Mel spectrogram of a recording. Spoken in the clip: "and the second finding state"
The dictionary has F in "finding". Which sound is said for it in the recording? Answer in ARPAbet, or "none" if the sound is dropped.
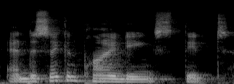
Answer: P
